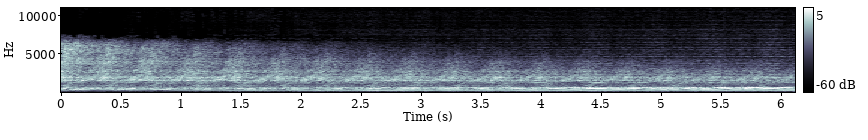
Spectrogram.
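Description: Tech house breakdown: a sustained synth pad chord is held with no kick drum, slowly building in level.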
